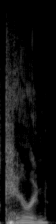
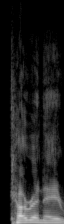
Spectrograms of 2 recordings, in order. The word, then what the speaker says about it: Kareem: The correct pronunciation of Utah linebacker who is now a Denver Bronco pulling up to Dove Valley in a 2022 Tucson. It is Kareem Reed.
